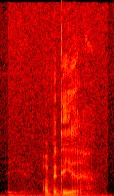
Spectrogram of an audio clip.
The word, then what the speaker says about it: Abadia: Abadia. Sorry, Dr. Abadia. I thought you got your last name wrong.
